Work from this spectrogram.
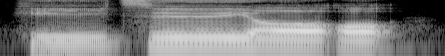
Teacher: low high high high. Even though the jump is not as big as hitsuyo and say hitsuyo, it kind of sounds okay, but it also sounds robotic. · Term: pitch accent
